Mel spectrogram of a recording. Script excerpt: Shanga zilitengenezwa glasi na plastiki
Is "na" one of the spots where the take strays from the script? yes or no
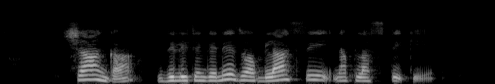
no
